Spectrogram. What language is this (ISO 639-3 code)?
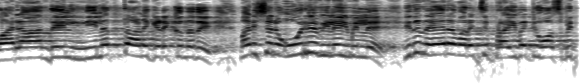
ara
